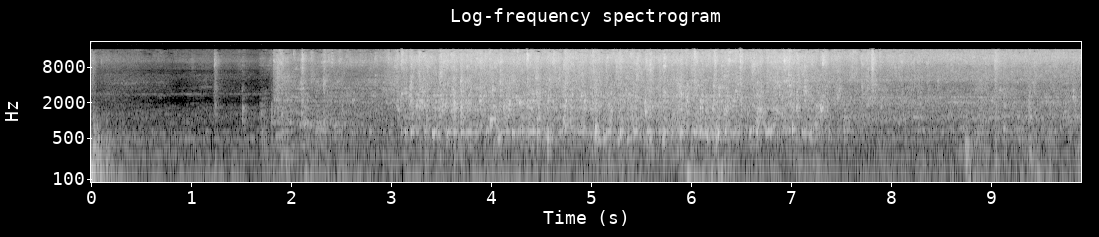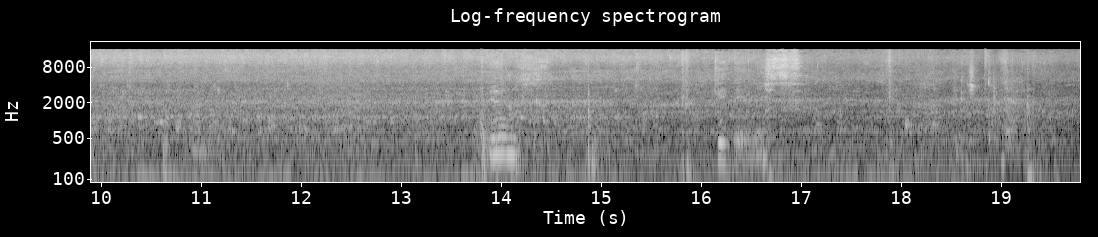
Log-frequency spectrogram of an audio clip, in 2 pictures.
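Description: Water being poured away down a drain: a steady rushing gush that continues for about twenty seconds, with a few louder splashes and gurgles near the end.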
